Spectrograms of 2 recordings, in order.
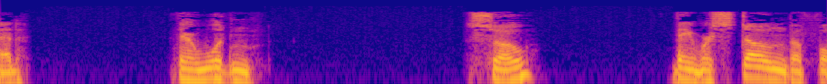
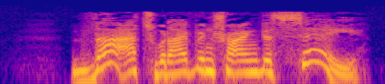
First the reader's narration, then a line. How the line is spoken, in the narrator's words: Prince Rikers exclaimed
